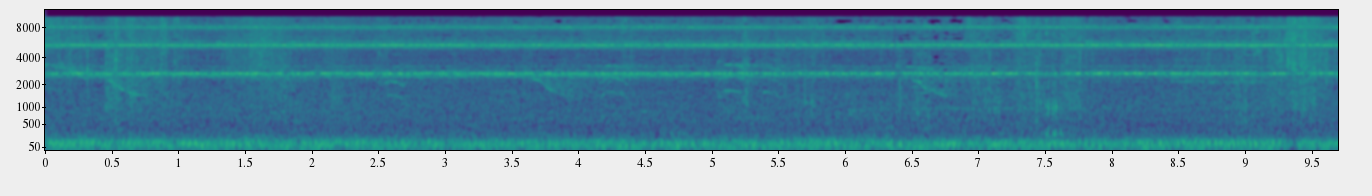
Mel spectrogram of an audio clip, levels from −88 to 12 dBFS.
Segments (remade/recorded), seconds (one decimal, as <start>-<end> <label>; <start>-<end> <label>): 0.0-7.7 recorded; 7.7-8.7 remade; 8.7-9.7 recorded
